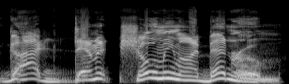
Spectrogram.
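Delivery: slow, high furious bellow; roaring. A narrator's reading. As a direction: roar it at the corporal, slow and high. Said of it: "Patton roared at the corporal".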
